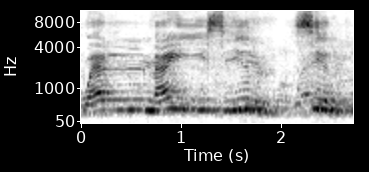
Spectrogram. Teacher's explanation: اكسري السين كويس عشان تجي لك الراء جميله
